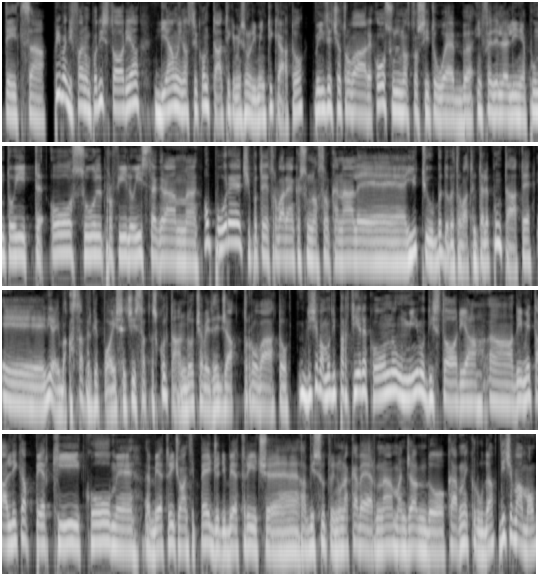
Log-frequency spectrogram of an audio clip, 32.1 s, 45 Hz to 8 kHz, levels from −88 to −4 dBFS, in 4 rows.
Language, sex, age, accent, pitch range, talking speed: Italian, male, 30-49, native, 120-145 Hz, 155 wpm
